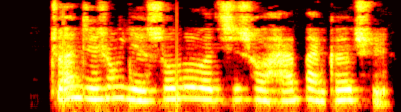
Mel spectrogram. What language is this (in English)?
Chinese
